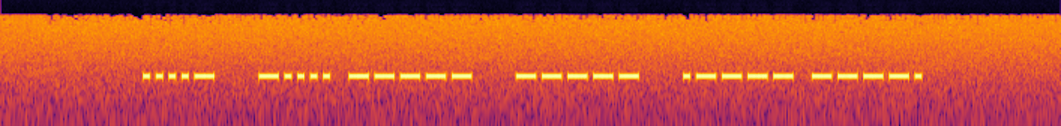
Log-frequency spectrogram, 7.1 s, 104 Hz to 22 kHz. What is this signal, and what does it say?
Morse code, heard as a keyed tone, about 28 wpm, 880 Hz. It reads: 4 60 0 19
